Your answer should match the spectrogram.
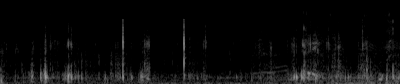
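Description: Handling noise from a clear plastic tackle box and its lure and snap-clip packets: soft rustling and light clicks, with two sharp clicks in the middle.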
